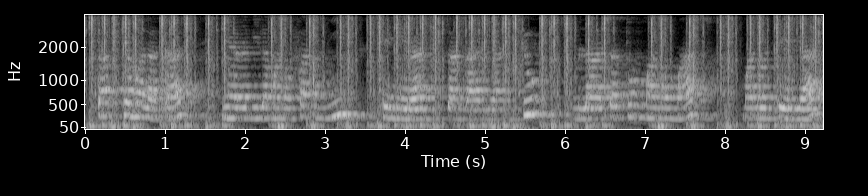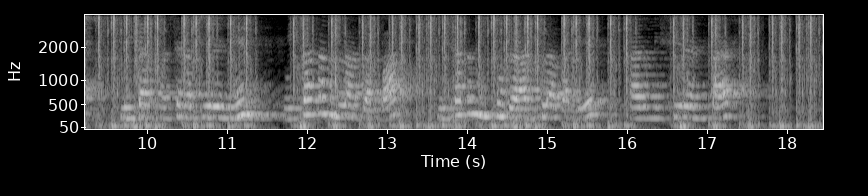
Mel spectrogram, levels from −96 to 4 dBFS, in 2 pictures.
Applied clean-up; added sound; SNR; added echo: none; Typewriter; 5 dB; reverberation time 0.8 s.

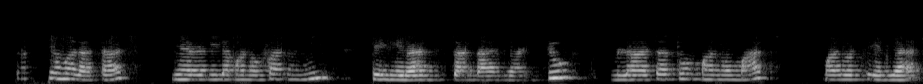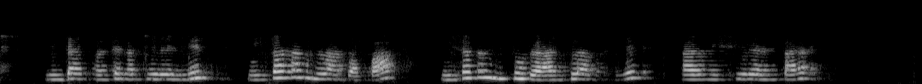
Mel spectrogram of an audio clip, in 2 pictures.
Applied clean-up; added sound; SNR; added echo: neural mask model DeepFilterNet 3.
